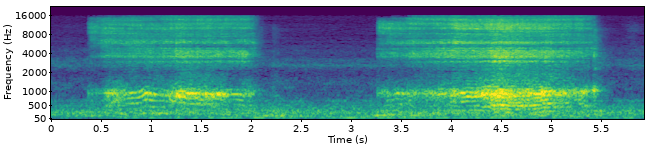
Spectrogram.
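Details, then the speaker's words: Snoring with tongue-base obstruction, the tongue being sucked back narrowing the airway, described as entering a dangerous state: two long, harsh, rattling snores on inspiration, recorded sleep sound. "2 혀가 빨려 들어간 우리가 나이 시작하면 그때부터 좀 위험한 상태에 접어든 거죠"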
